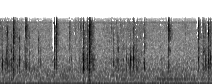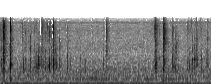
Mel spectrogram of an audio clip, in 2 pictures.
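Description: Fingertips squeeze and crinkle a full, clear plastic cellophane bag of foil-wrapped candies. Irregular bursts of short, sharp, bright crackles scatter across the clip over a quiet, steady low hum. Each crackle cuts off almost instantly with no ring.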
